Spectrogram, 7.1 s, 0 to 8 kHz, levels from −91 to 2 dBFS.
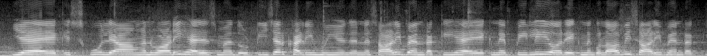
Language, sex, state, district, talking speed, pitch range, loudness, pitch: Hindi, female, Bihar, Jahanabad, 235 wpm, 250-265 Hz, -15 LUFS, 255 Hz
